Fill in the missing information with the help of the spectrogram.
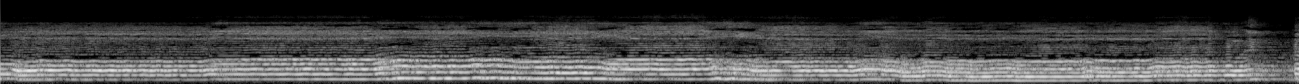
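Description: A muezzin's male voice singing the adhan, the Islamic call to prayer: one long, drawn-out, ornamented phrase that slides slowly up and down in pitch and ends about half a second before the end.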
